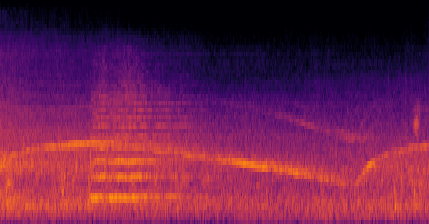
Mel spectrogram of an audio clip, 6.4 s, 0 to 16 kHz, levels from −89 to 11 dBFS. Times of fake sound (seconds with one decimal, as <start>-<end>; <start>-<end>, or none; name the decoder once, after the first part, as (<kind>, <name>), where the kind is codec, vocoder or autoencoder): 2.5-6.4 (vocoder, BigVGAN v2)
